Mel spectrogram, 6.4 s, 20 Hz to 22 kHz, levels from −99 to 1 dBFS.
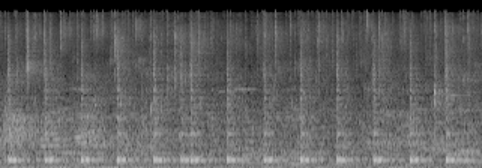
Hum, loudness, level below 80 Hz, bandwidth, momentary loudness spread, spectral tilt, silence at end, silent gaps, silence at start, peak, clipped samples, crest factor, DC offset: none; -33 LUFS; -48 dBFS; 17 kHz; 3 LU; -3.5 dB/octave; 0 s; none; 0 s; -10 dBFS; under 0.1%; 24 dB; under 0.1%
